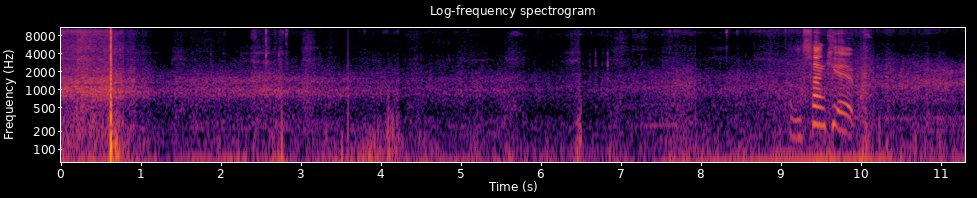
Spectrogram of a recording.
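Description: Bicycle tyres roll over wet tarmac.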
